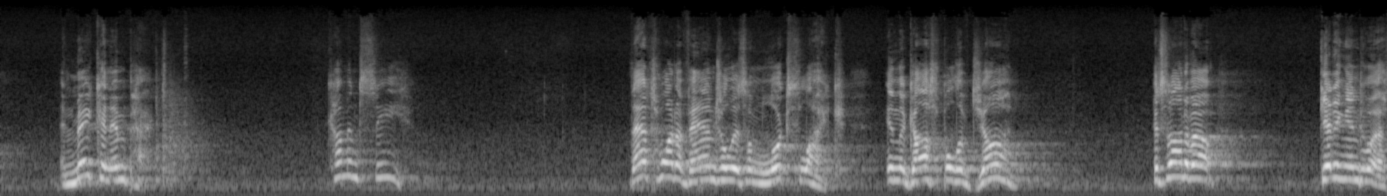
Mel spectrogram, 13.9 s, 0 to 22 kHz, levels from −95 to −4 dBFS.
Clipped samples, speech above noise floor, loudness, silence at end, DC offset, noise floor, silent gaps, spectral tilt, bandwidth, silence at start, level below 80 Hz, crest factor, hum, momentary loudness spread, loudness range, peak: under 0.1%; 32 dB; -24 LUFS; 0 s; under 0.1%; -56 dBFS; none; -4.5 dB/octave; 16.5 kHz; 0.6 s; -68 dBFS; 20 dB; none; 18 LU; 13 LU; -6 dBFS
